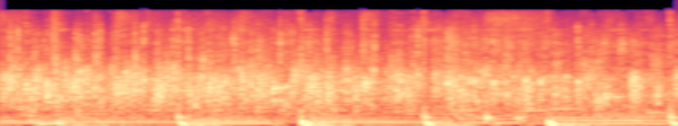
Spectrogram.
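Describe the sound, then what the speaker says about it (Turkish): Applause from a small studio group in a comedy sketch, dense continuous clapping, close and loud, lasting the whole clip without talk. "Şimdi bir alkış gelebiliriz."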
